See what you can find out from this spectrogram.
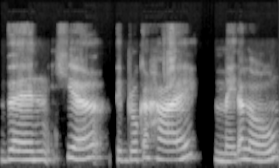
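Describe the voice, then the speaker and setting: A woman speaks very slowly with a non-native accent, her tone bright and sharp. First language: not English. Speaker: forex trader. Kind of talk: tutorial. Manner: halting, many fillers.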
